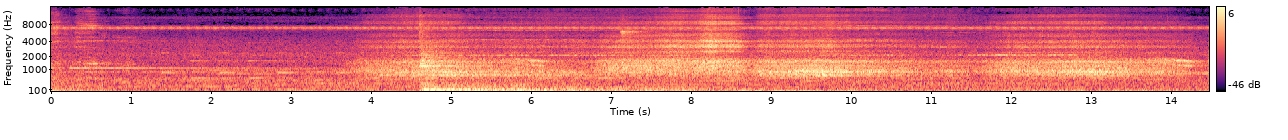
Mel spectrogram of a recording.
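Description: Horror-film sound design: a low rumbling drone that swells suddenly into a loud rumble about four and a half seconds in, with a harsh, screeching layer on top, easing back to a quieter drone after about ten seconds.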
